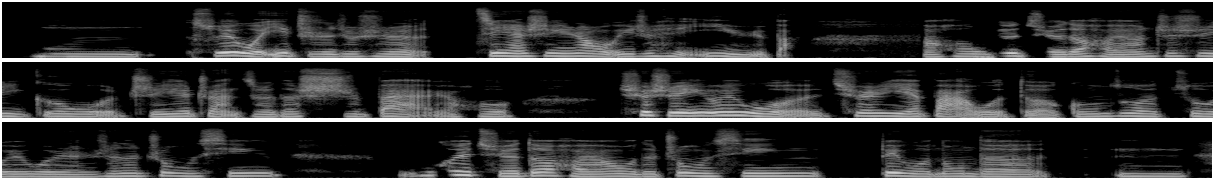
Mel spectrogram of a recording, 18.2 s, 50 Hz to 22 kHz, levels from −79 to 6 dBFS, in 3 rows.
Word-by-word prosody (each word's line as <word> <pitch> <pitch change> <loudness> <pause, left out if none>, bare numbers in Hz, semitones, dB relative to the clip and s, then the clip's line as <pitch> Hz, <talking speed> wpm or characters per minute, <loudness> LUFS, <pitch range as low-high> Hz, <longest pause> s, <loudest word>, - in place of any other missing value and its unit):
嗯， 170 -3 -4 0.2
所 445 - +1
以 - - +10
我 430 - +7
一 215 - +3
直 165 -1 -2
就 170 +1 -3
是 165 -4 -3 0.2
这 210 - +3
件 190 -2 +5
事 195 - -3
情 190 -1 +3
让 190 -2 +2
我 155 - 0
一 170 - +1
直 185 - -4
很 190 -2 -2
抑 200 +5 -2
郁 155 -3 0
吧， - - -8 0.6
然 155 0 -2
后 175 +1 -5
我 170 - -1
就 200 - +4
觉 155 -4 -3
得 170 +2 +2
好 175 -5 -3
像 160 +3 -1
这 195 +1 -5
是 195 -1 -2
一 180 - 0
个 180 - -2
我 165 -1 -1
职 170 -4 -4
业 180 +2 +1
转 180 - -2
折 155 -2 -4
的 170 +1 -3
失 175 -2 -1
败， 175 0 -1
然 160 - -6
后 165 0 -6 0.5
确 245 - +4
实 220 -2 +6
因 220 +1 +6
为 240 0 +7
我 190 -7 +3
确 205 +2 -2
实 200 - +3
也 180 -2 +3
把 180 -1 +1
我 155 -1 -1
的 - - -5
工 175 +2 -4
作 190 -2 0
作 180 0 -4
为 170 0 0
我 165 -1 -1
人 155 0 -3
生 185 +1 -3
的 195 - +1
重 200 -2 -2
心， 205 +3 -2 0.6
我 - - -13
会 275 -2 +5
觉 185 -6 +1
得 225 +3 +3
好 175 -6 -1
像 170 +2 +1
我 170 - 0
的 170 +1 -1
重 205 -3 +1
心 195 +1 0 0.3
被 220 -1 +6
我 180 -3 0
弄 180 +1 -1
得， 165 -1 -2 0.3
嗯 180 -1 -3
180 Hz, 260 characters per minute, -23 LUFS, 170-195 Hz, 0.6 s, 以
